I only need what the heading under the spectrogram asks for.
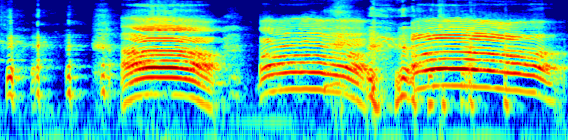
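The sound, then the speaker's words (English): A voice imitates screams of pain: a few short, choppy yelps, then two long, loud, strained wails whose pitch rises and falls, with no other talking. “Yo, that's how you scream?”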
